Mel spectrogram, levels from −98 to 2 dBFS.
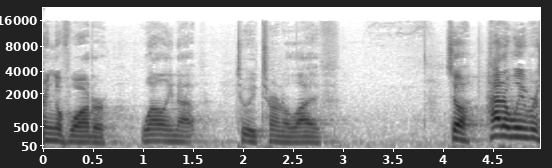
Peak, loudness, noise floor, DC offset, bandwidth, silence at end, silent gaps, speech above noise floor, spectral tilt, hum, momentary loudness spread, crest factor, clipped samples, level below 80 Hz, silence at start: -2 dBFS; -21 LUFS; -56 dBFS; under 0.1%; 16 kHz; 0 s; none; 37 dB; -6 dB/octave; none; 15 LU; 20 dB; under 0.1%; -56 dBFS; 0 s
